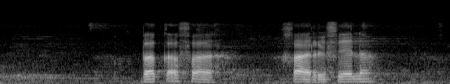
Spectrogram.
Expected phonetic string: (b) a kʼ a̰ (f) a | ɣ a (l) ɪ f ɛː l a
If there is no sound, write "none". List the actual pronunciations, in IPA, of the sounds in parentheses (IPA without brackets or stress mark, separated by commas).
b, f, r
